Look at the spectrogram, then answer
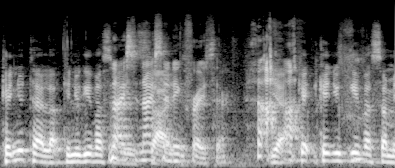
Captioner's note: laughter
